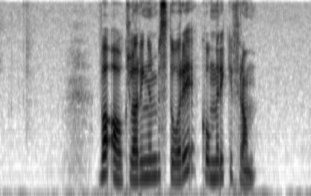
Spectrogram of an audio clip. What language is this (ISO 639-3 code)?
nor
